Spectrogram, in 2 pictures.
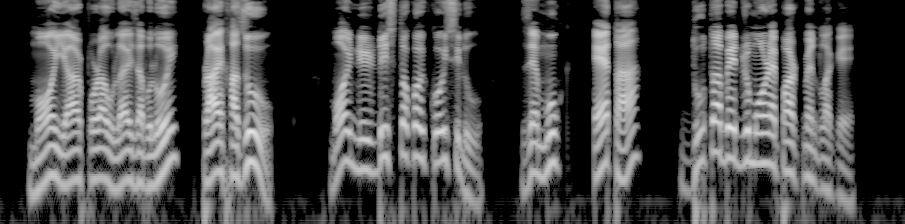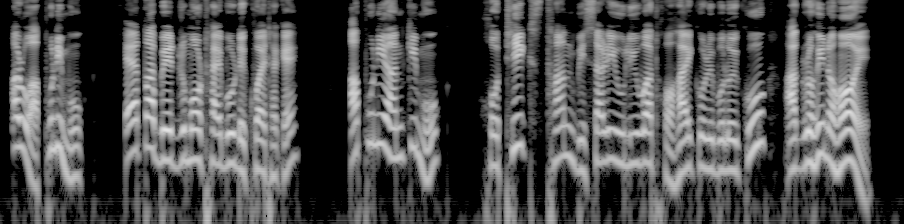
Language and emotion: Assamese, angry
